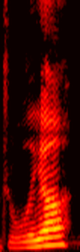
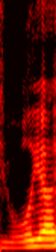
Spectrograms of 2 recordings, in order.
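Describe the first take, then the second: First: The name begins with a J sound. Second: The name begins with a Y sound. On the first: The speaker calls it wrong. "He always calls her Julia. But that's not how it's pronounced" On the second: The speaker calls it right. "he never says Yulia"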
